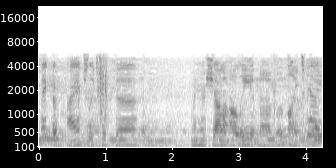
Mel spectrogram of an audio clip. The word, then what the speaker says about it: Mahershala Ali: How do you pronounce that? Mahershala Ali.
